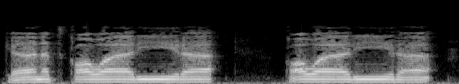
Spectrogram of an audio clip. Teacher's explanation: وإذا ما وقف على اللفظين وقف عليهما بالألف هكذا: كانت قواريرا، قواريرا.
